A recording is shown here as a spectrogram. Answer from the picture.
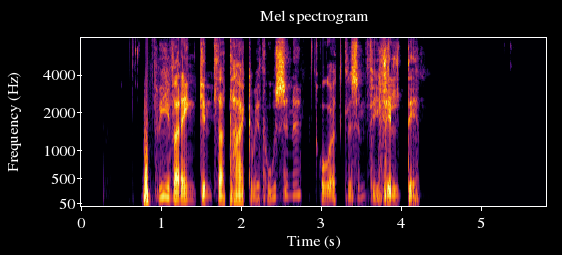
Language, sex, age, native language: Icelandic, male, 20-29, Icelandic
